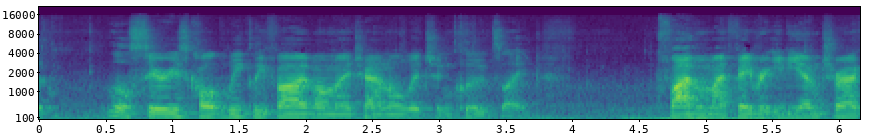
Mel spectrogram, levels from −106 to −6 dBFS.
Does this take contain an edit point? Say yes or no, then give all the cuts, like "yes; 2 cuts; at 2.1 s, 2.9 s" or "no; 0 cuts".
yes; 1 cut; at 4.0 s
